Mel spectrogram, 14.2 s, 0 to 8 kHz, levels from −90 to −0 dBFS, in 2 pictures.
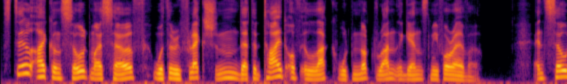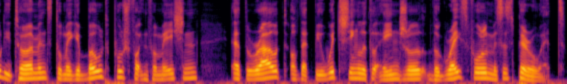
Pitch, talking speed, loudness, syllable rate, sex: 130 Hz, 175 wpm, -19 LUFS, 5.0 syllables/s, male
